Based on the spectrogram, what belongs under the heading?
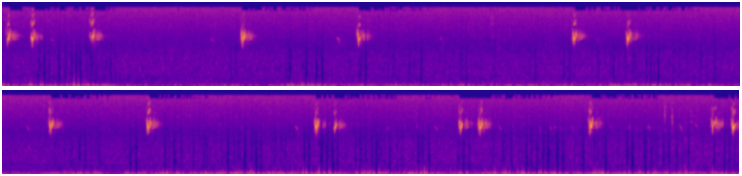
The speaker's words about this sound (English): That bird in the distance.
